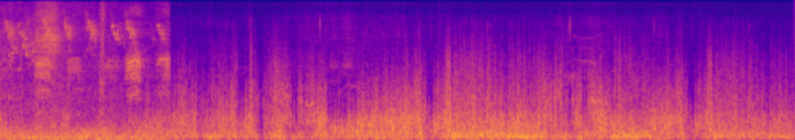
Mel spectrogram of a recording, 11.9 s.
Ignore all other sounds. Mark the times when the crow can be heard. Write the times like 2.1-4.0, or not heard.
0.0-2.6.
